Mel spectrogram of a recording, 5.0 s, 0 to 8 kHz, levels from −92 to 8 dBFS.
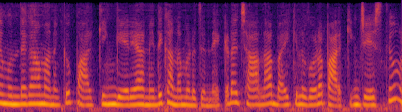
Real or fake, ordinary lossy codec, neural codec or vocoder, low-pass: fake; none; codec, 16 kHz in and 24 kHz out, 1 kbps, XY-Tokenizer; 7.2 kHz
